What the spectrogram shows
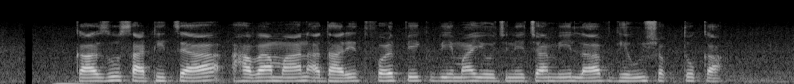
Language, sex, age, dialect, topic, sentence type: Marathi, male, 18-24, Standard Marathi, agriculture, question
